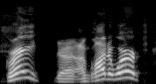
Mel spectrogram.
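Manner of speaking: high, loud sarcastic oh great; loud mock cheer. Friend gloating to a grumbling fan, loud mock cheer. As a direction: burst out with fake delight. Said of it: "And he's like".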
